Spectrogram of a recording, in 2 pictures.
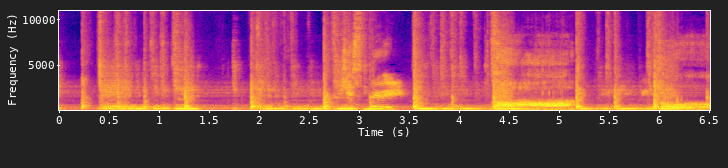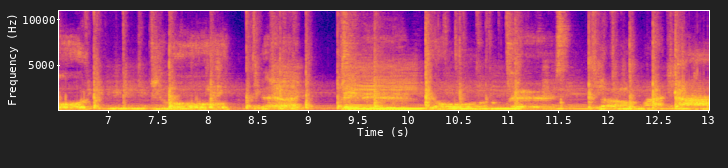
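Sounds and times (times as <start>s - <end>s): voices singing and yelling: 7.5s - 13.0s.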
